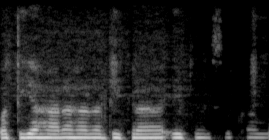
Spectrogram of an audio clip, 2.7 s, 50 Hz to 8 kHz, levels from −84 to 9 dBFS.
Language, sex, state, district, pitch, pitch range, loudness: Hindi, female, Bihar, Jahanabad, 210 Hz, 205-215 Hz, -14 LUFS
